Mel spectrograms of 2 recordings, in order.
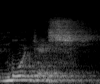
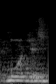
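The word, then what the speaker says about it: מוֹקֵשׁ: New Living Translation is moikesh. All right? In the Hebrew. All right? I'll give you a quiz later to make sure that you got that. Okay? Moikesh. M-O-K-A. S-H-E is phonetically how it looks.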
